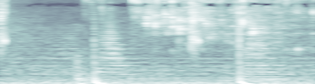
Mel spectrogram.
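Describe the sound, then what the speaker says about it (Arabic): Cold milk is poured into a béchamel sauce for lasagne, giving two soft liquid plops and splashes that are close but quiet over a faint background. "دابا غادي نضيفوا لها كاس ديال آه، كاس ديال الحليب بارد"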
